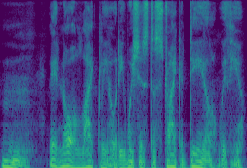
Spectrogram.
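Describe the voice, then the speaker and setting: An actor playing a learned, cautious doctor who hosts a radio show in an audio drama, husky-voiced, hesitant and earnest. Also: male voice, sits low, expressive, normal speed, a little mellow, exaggerated voice. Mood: thoughtful, wary.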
